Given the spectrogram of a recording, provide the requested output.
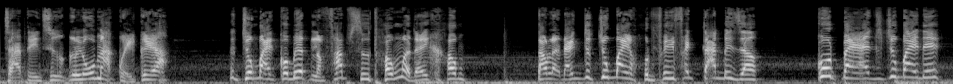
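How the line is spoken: Hissing old man. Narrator (Vietnamese): Lão mà rít lên

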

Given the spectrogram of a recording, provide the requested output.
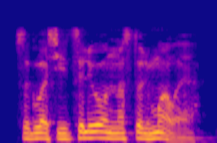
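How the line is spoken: Skeptical snort. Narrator (Russian): недоверчиво хмыкнул Михаил

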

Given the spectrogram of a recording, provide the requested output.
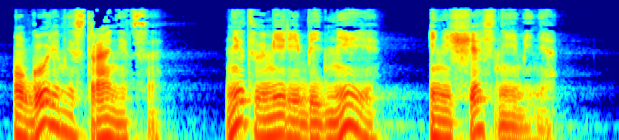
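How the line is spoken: Tearful, heavy-sighing. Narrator (Russian): Тяжко вздохнув, Матфидия прослезилась и сказала

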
